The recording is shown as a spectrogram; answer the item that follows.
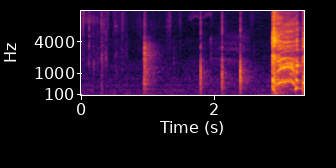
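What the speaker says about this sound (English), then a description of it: "I'll try to cough away from the microphone if I can do my best." Several short, sharp coughs sound close by, spaced irregularly over a few seconds, followed by a louder burst of voice at the end.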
